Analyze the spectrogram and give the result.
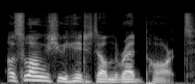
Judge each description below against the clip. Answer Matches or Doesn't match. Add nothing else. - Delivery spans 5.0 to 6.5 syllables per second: Matches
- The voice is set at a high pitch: Doesn't match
